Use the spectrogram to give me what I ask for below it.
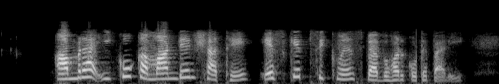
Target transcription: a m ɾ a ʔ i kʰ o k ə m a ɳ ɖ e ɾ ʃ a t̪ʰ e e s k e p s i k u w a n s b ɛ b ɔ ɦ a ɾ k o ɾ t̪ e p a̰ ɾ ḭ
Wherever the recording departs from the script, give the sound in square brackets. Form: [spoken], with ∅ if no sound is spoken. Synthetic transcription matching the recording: a m ɾ a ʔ i [k] o k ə m a ɳ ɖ e ɾ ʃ a t̪ʰ e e s k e p s i k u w [e] n s b ɛ b [o] ɦ a ɾ k o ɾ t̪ e p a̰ ɾ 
